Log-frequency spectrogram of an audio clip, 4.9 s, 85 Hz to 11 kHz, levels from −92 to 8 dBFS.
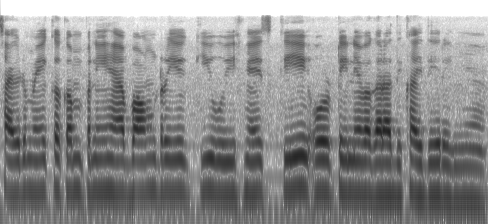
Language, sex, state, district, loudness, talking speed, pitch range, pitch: Hindi, female, Haryana, Jhajjar, -15 LUFS, 210 wpm, 165-170 Hz, 170 Hz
